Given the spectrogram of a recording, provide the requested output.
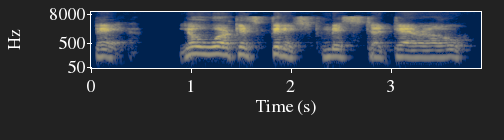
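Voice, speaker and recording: A man's voice: fairly high pitch, takes it slowly, a bit bright. A man playing a stern, commanding crime-fighting hero in a dramatic old-time radio drama reading. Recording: dull lo-fi sound.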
